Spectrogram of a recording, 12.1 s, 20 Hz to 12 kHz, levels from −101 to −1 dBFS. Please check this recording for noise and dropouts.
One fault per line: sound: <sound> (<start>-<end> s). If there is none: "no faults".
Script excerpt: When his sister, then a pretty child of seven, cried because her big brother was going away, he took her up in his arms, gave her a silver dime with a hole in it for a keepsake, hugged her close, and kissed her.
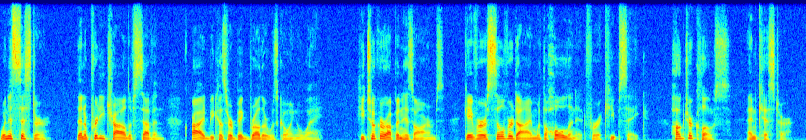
sound: dropout (2.8-2.9 s)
